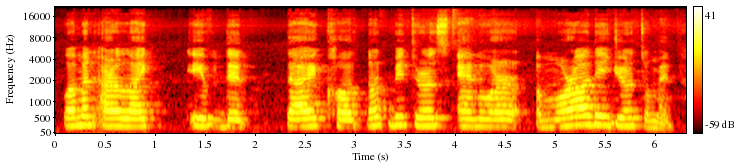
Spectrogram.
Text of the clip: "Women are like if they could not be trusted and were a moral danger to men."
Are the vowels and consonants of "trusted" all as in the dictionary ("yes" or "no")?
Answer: no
